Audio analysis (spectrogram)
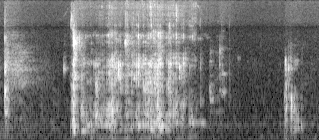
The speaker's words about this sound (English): Let me just get a quick swig of water.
